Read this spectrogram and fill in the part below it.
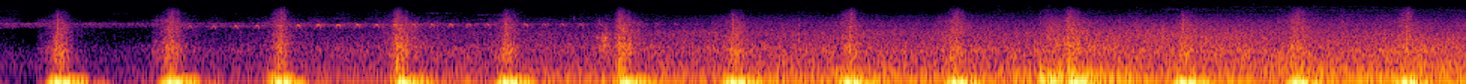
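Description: Large wings beat with steady, rhythmic whooshes.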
